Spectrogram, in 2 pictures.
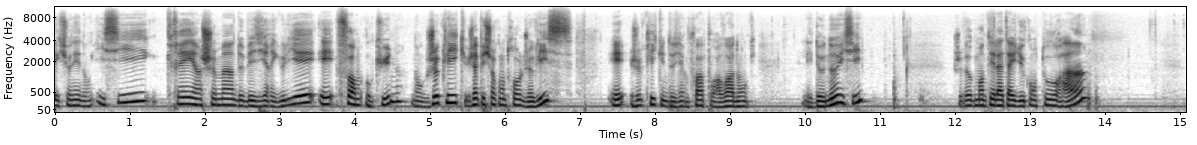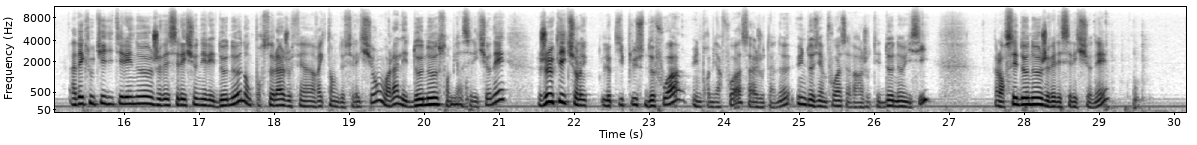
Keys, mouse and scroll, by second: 2.8 click, 5.1 click, 6.4 ctrl+click, 7.8 ctrl+click, 12.5 right click, 13.3 click, 15.0 click, 17.0-19.4 drag, 23.5 click, 24.9 click, 27.6 click, 28.7 shift+click.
